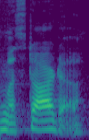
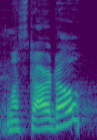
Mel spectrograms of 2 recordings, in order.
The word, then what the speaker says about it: mostarda: That's why you have mostarda. Correct. Mostardo?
